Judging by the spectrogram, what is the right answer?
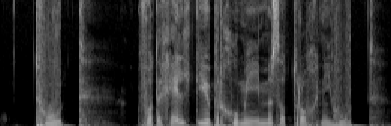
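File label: "d Huut", Swiss German vocabulary; Wortschatz Kapitel 6; Kapitel 6 Zusatzwortschatz 5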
